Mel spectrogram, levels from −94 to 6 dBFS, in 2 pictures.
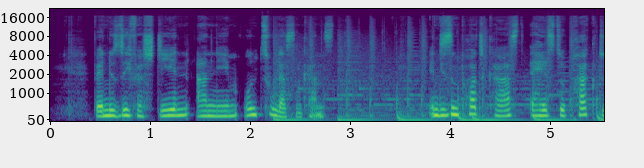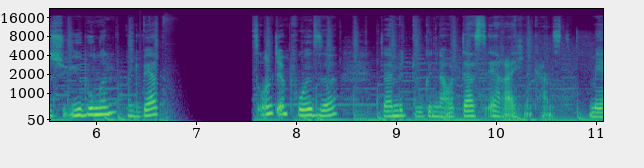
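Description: Around 6.35 s the audio turns choppy, with short pieces dropping out until 6.68 s. This is repeated packet loss (robotic sound): four brief holes, the longest about 20 ms, were each papered over by stretching the preceding sound, which covers roughly a fifth of that stretch with synthetic fill. The trouble deepens straight into a long network dropout from 6.68 to 7.57 s, most likely from the network delivering nothing for almost 0.9 s. What is heard is the last sound smeared into a brief fading buzz or hiss, then about 0.68 s of silence, before the audio resumes with the missing portion simply gone rather than delayed.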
